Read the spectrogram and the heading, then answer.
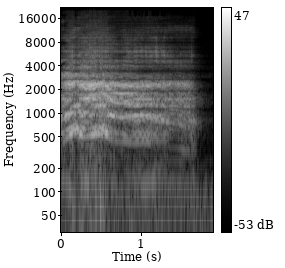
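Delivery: piercing, very high, loud goblin shriek. Voicing a goblin shot dead: goblin shriek. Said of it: "he shrieks out".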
